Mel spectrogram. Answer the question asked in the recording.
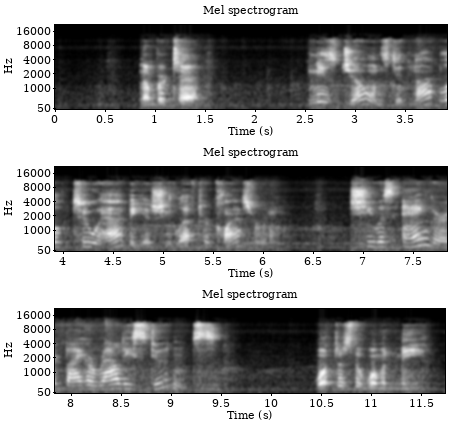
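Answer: Ms. Jones was angry because her students were rowdy.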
